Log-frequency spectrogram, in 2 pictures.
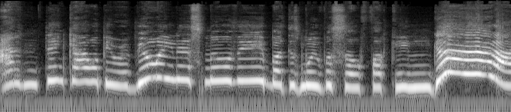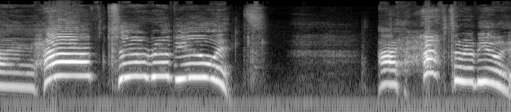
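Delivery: very high squeaky cartoon voice, stretching the "i". Reviewing the movie Smile 2, say this in a squeaky cartoonish high voice. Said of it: "Calm down with the Mickey Mouse voice".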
